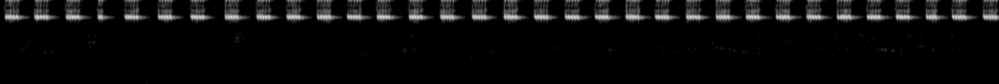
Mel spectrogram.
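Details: Loud, piercing cricket chirps from a jangkrik jeliteng caught in a rice field repeat rapidly and regularly, near three per second, while faint muffled sounds drift in the background.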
